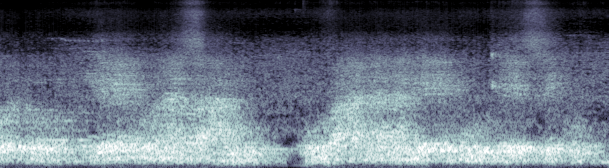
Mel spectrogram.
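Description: A congregation of many voices chanting together in phrases, with a short break about three seconds in.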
